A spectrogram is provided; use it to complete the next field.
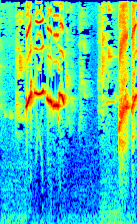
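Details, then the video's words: Oriental magpie-robin lure recording to provoke a rival: one loud pure whistled phrase holding nearly level, then a moment of quiet and a harsh scratchy burst. "suara pancingan burung Kacer agar CEPAT GACOR FULL buka ekor"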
